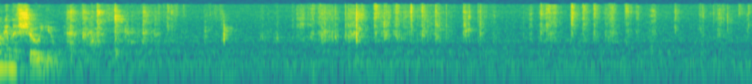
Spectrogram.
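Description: Paper rustles and crinkles in hands.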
